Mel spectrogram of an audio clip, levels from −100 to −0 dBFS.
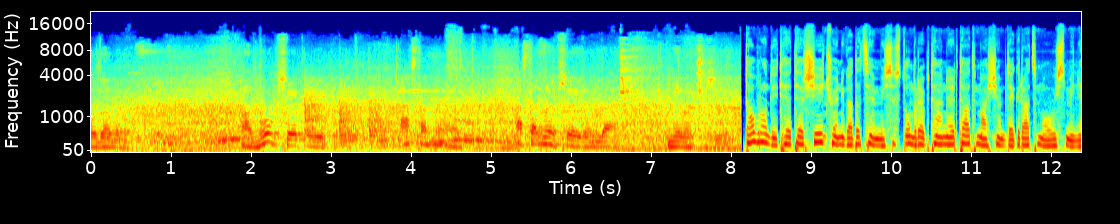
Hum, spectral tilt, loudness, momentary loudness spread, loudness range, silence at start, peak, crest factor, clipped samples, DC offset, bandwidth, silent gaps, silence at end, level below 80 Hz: none; -5.5 dB/octave; -18 LUFS; 3 LU; 1 LU; 0 s; -2 dBFS; 16 dB; under 0.1%; under 0.1%; 15.5 kHz; none; 0 s; -34 dBFS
